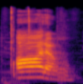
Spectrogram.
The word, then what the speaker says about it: autumn: that you can memorize when n comes after m at the end of the word you don't pronounce the n some examples to make this clear autumn damn so it actually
